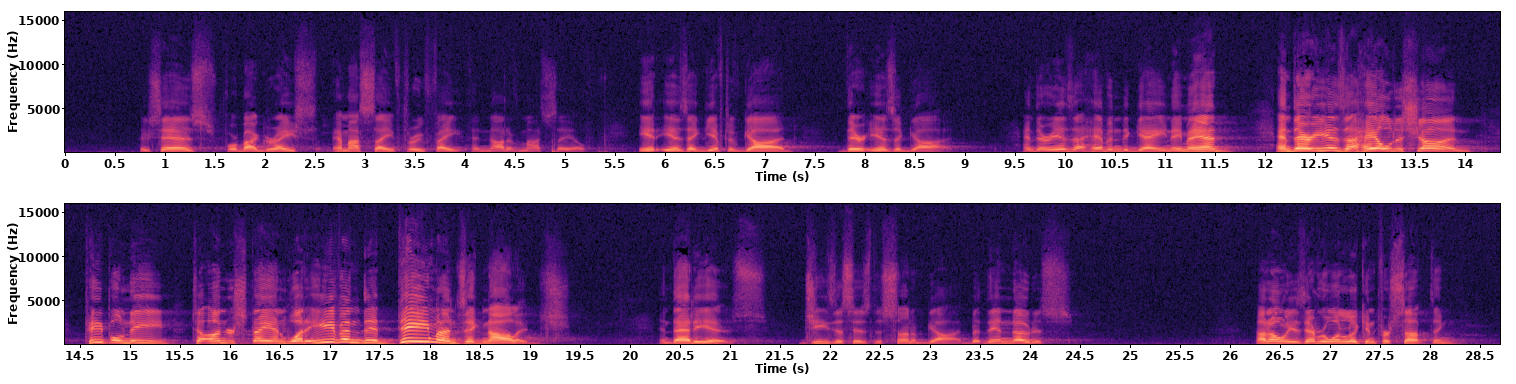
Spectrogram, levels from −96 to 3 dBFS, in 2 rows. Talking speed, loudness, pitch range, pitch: 140 wpm, -21 LUFS, 135-225 Hz, 180 Hz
